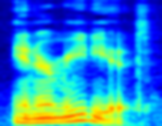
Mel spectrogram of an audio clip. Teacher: We notice that the T is silent. We don't say intermediate.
